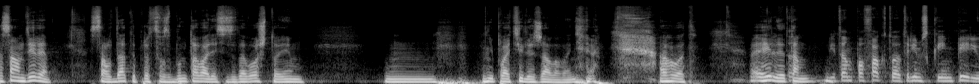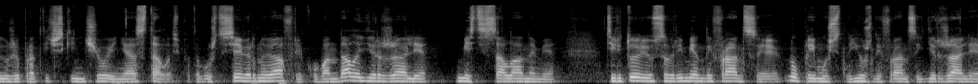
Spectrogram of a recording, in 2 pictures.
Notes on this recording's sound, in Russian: Живая запись подкаста, которая прошла в сквоте «Винная».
